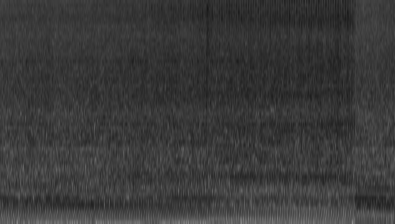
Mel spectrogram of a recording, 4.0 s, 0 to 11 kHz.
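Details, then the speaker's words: Audi S3 after timing work and battery reconnection, fuel line clamp leak fixed, at startup: a bit loud initially, then smooth even idle, no knocks, ticks or misses; normal idle. "It's a bit loud on startup, but seems alright."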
